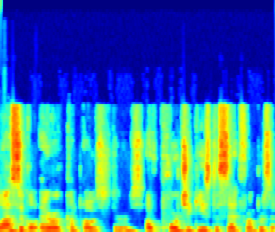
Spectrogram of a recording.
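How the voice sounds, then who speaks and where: Somewhat breathy and dark, mellow in tone, a man speaks at a fairly high pitch. He has an American accent and keeps a moderate pace. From USA. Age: 80s+. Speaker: choral music scholar and author. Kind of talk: interview conversation.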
